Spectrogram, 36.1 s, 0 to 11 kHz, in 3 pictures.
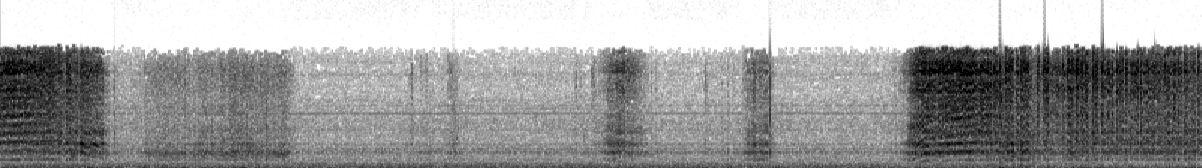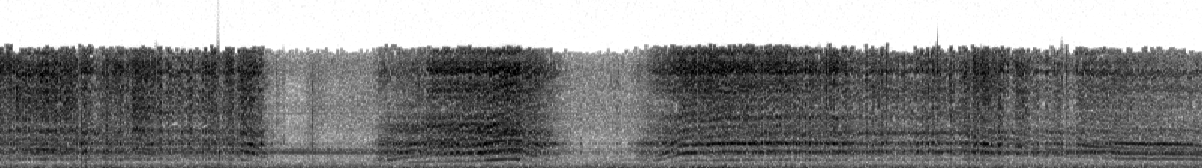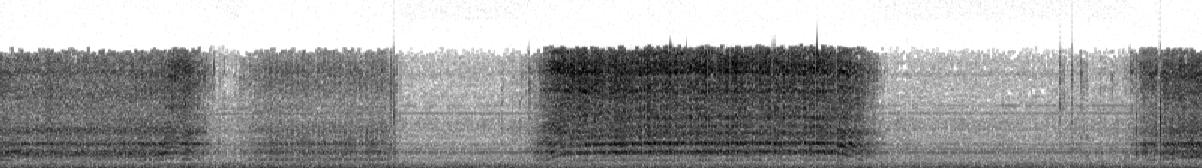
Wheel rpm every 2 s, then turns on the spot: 60, 10, 0, 10, 50, 160, 160, 60, 70, 80, 150, 110, 80, 20, 40, 140, 40, 40.
0-4 26-28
